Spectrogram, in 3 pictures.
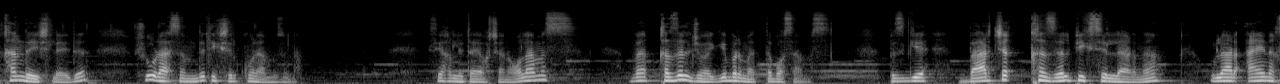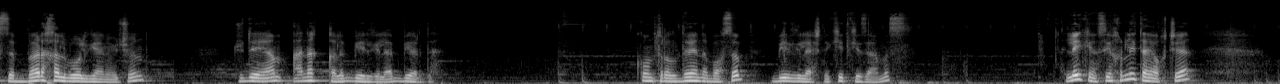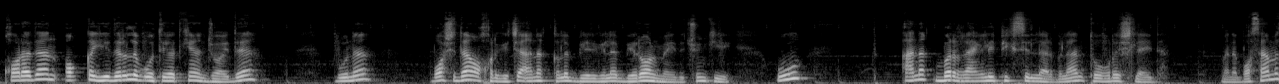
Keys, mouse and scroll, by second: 9.5 space, 9.7 ctrl+click, 12.7 ctrl+click, 14.9 ctrl+click, 15.5 space, 16.5 ctrl+space, 16.7 ctrl+click, 16.7 ctrl+space, 17.9 ctrl+space, 21.9 ctrl+d, 22.9 space.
